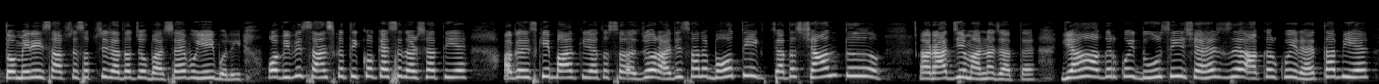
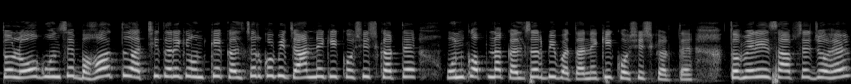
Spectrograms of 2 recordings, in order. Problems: none marked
